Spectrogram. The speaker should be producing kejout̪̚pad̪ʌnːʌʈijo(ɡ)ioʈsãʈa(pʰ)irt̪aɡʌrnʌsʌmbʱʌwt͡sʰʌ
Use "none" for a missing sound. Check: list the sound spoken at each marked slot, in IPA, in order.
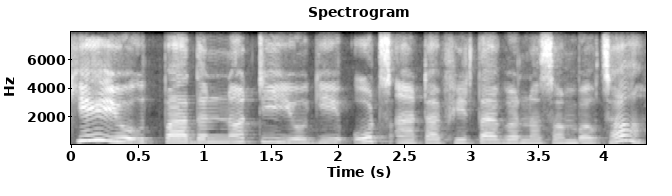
ɡ, pʰ

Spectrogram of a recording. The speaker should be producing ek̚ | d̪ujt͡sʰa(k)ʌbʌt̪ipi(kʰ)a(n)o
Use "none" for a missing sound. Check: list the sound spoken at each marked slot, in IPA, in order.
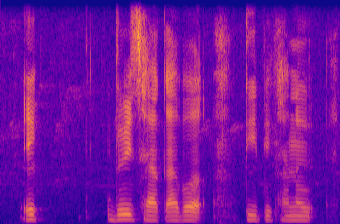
k, kʰ, n

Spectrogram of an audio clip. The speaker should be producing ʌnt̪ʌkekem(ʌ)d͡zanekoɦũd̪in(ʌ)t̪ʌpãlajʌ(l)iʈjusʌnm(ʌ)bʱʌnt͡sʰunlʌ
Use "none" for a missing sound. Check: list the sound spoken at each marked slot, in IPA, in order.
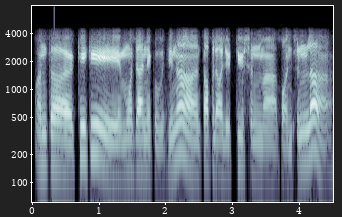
ʌ, ʌ, l, a

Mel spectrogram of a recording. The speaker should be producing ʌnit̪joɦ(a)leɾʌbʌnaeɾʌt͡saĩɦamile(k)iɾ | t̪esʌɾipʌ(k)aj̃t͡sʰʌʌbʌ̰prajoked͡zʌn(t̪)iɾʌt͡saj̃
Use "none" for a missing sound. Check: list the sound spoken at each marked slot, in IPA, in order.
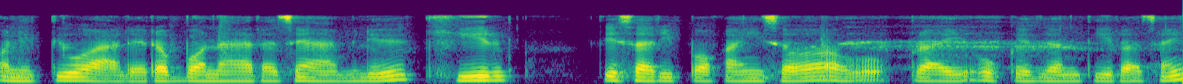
a, kʰ, k, t̪

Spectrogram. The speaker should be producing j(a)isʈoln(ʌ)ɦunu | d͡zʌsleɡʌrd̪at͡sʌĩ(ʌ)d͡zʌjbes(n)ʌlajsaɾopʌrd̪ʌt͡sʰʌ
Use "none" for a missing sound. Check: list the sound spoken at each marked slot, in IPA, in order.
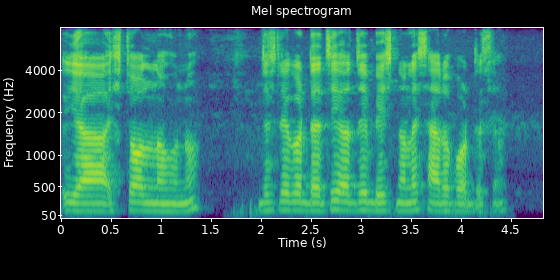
a, ʌ, ʌ, n

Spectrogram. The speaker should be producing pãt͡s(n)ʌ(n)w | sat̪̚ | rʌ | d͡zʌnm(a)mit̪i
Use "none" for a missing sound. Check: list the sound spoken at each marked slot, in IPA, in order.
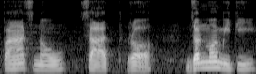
n, none, ʌ

